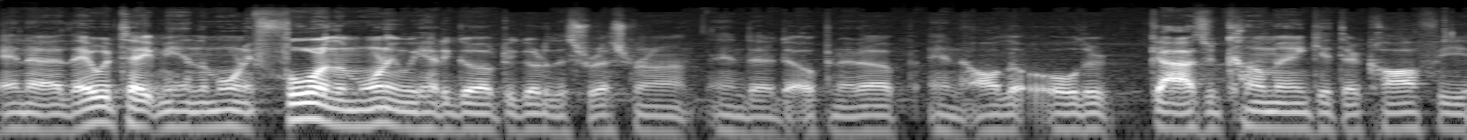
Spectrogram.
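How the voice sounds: The speaker talks fast with an American accent. The intonation stays fairly even. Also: man.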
